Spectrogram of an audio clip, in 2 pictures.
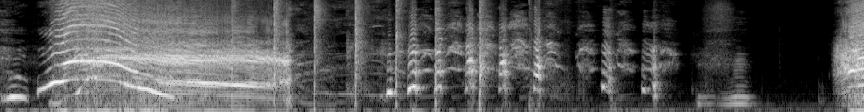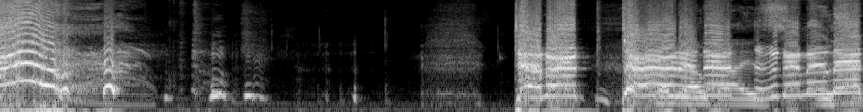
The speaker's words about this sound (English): I hear him scream. I don't know. I assume something's happening.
